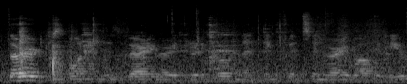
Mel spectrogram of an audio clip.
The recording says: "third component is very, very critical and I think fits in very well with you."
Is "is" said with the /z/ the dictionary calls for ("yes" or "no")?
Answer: yes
